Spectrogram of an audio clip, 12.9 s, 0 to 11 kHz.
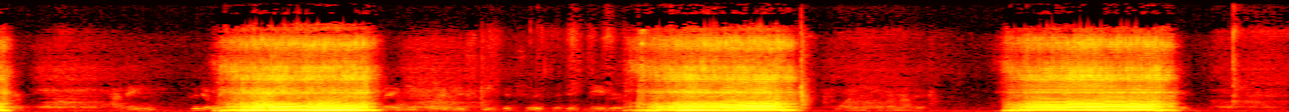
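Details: Night-time snoring disturbing someone's sleep: three long, loud, rattling snores on in-breaths, about 15 a minute, with quiet out-breaths between.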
